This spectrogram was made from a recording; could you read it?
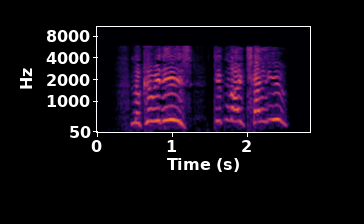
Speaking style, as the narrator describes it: several screams and yells

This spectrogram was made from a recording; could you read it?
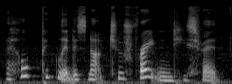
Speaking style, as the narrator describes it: he sighed to himself

